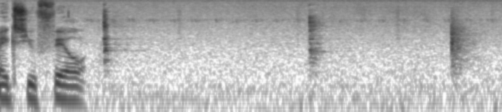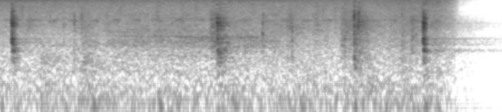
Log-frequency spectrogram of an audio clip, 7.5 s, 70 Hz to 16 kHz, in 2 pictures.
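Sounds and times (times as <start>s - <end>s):
speech: 0.0s - 0.8s
soft hiss: 0.0s - 7.5s
recorded clock ticking slightly slower than once per second: 0.6s - 4.6s, 5.3s - 7.2s.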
